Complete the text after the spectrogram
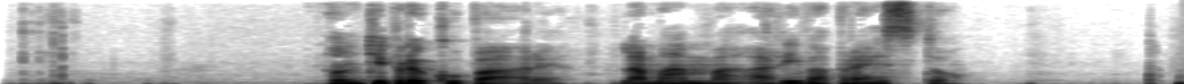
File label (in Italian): italiano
